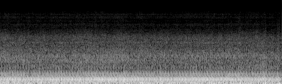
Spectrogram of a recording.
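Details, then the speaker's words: 1997 Honda Magna 750 VF750C V4, first ride after new steering bearing, in second gear: smooth, even drone at steady pitch, no knocks or misses; runs well, slight vibration possibly from old tire or overtightened axle bolt. "yeah she's a comfy little bike sounds good runs good"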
